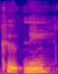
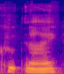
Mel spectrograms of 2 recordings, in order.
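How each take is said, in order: First: The name is said the local way. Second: The name is said a different, non-local way. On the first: The speaker calls it right. "That's how we pronounce it" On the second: The speaker calls it wrong. "not Kootenai"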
